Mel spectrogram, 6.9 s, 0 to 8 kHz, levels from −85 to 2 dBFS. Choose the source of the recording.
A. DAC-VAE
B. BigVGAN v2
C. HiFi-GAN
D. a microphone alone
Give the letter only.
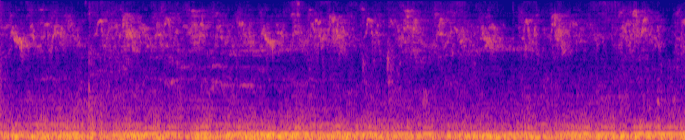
C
